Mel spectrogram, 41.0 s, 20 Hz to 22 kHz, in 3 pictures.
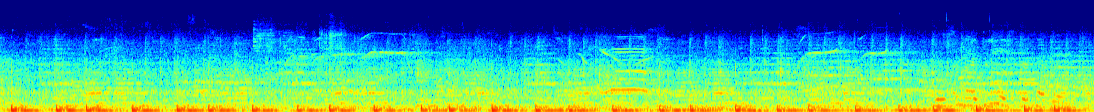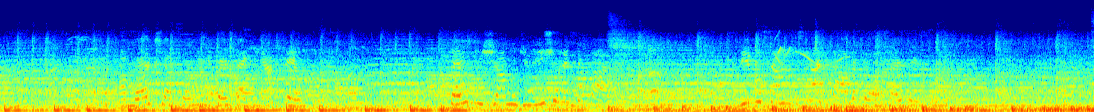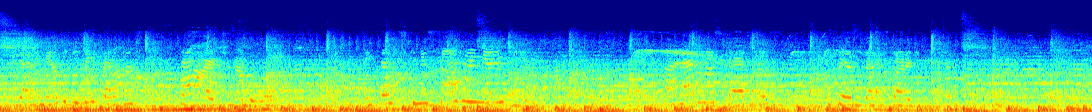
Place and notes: Calçadão de Londrina: Apresentação teatral e banda marcial - Apresentação teatral e banda marcial / Theatrical performance and martial band
Panorama sonoro: banda marcial com instrumentos de sopro e percussão finalizava sua apresentação no Calçadão nas proximidades da Praça Willie Davids. Nessa Praça, um grupo de estudantes de teatro apresentava uma peça utilizando microfones, músicas, violão e instrumentos de percussão. Pessoas acompanhavam tanto a apresentação da banda quanto do grupo. Os sons das duas apresentações se sobrepunham.
Sound panorama: Marching band with wind instruments and percussion finalized its presentation in the Boardwalk near the Place Willie Davids. In this Square, a group of theater students presented a play using microphones, music, guitar and percussion instruments. People followed both the band and the group presentation. The sounds of the two presentations overlapped.
Londrina - PR, Brazil, 8 July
